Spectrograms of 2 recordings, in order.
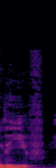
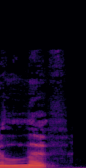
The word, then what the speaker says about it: live: 这个 live 是松元音哈不要读成 leave 应该是 live It is impossible to live without failing at something.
